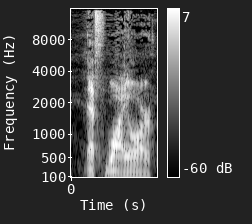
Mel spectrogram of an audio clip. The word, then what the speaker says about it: Fyr: The 3,000-year-old, later 4,000-year-old Telvanni wizard who appears in FYR. I always pronounce it weird. It's like fur.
